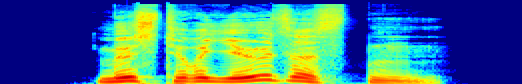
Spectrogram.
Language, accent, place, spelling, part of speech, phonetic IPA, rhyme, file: German, Germany, Berlin, mysteriösesten, adjective, [mʏsteˈʁi̯øːzəstn̩], -øːzəstn̩, De-mysteriösesten.ogg
- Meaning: 1. superlative degree of mysteriös 2. inflection of mysteriös: strong genitive masculine/neuter singular superlative degree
